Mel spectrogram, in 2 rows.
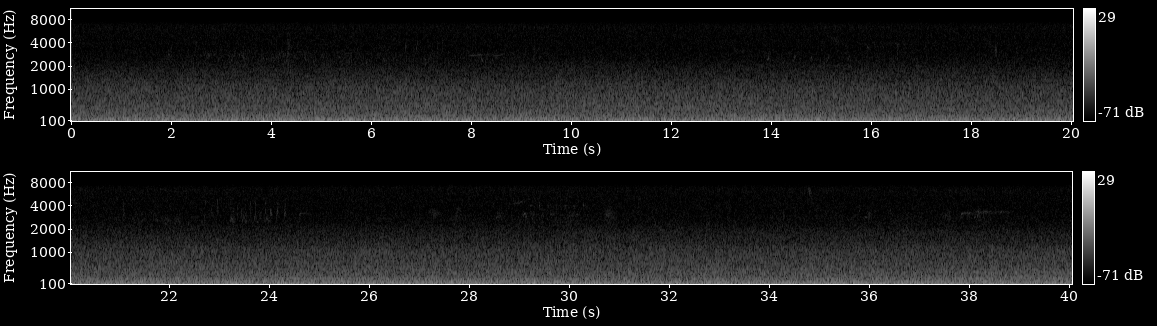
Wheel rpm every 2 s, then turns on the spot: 0, 0, 0, 0, 0, 0, 0, 0, 0, 0, 0, 0, 0, 0, 0, 0, 0, 0, 0, 0.
none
